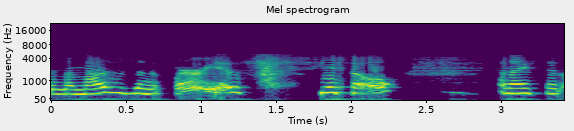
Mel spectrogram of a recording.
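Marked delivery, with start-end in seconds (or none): none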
